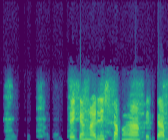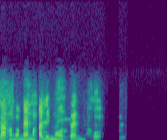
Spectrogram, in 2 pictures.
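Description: A young woman sings into a close microphone.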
